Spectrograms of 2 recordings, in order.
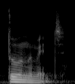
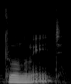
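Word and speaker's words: dúnaímid: The standard version does not have a fada on this I, so it would be dúnamid. But that's very uncommon in Munster. You almost always have this long vowel here, so dúnamid.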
